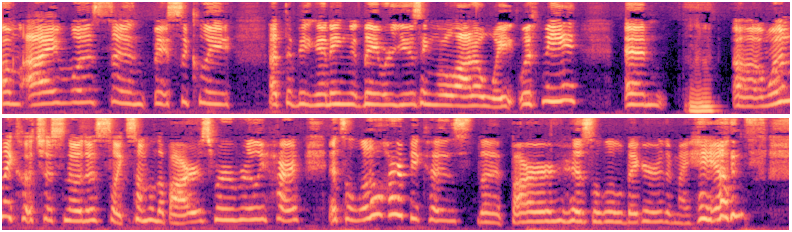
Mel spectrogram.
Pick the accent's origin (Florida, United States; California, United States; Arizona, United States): California, United States; also born or lived in Nebraska / Washington; So, I'm originally from Southern California. My father was actually in the Navy, so I moved around a lot, and we were stationed in Nebraska, and then he got stationed in Washington State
